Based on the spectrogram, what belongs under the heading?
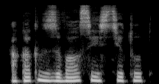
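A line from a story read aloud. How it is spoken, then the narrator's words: Timid question. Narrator (Russian): робко спросила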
